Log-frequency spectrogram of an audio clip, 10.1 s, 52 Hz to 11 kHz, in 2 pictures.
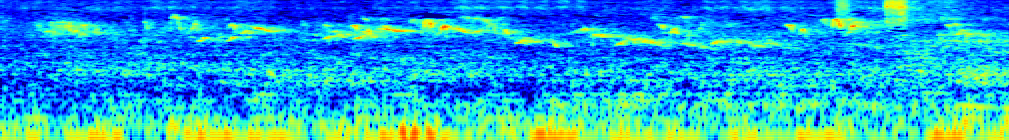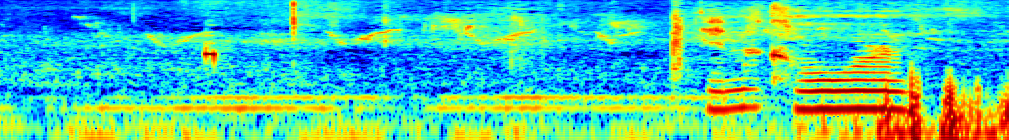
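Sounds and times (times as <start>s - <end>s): low hum: 0.0s - 10.0s
small birds chirping: 0.0s - 10.0s.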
